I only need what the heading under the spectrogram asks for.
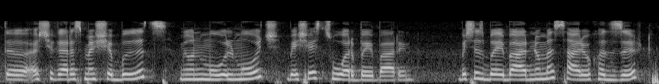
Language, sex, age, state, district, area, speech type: Kashmiri, female, 18-30, Jammu and Kashmir, Kupwara, urban, spontaneous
